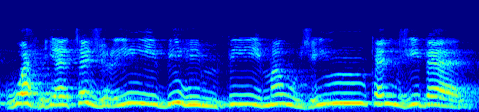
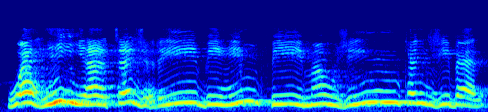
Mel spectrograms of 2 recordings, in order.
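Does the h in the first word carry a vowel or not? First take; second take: no vowel; vowel. First: The h in the first word is vowelless. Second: The h in the first word is voweled.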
